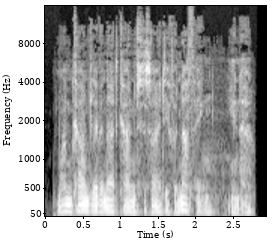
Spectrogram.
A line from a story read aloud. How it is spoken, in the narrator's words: George said quietly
